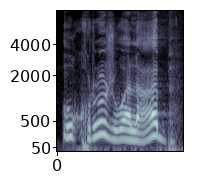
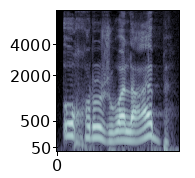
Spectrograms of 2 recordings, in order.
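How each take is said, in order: Both takes have the same delivery.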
